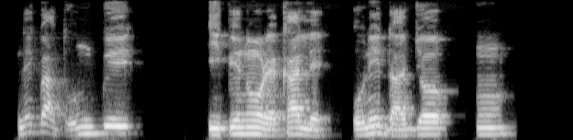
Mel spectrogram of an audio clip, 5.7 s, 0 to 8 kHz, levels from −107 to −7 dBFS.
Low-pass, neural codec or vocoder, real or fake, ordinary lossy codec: none; none; real; none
